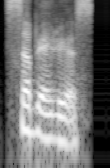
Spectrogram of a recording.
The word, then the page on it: subereous: Indian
